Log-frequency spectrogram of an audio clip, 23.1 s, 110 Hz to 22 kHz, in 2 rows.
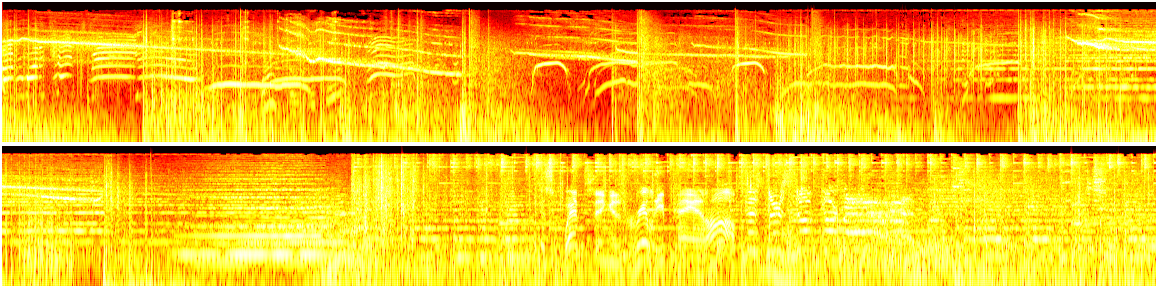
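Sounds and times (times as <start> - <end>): whistling rockets: 0.0 - 13.2
fireworks shells banging: 15.0 - 17.8.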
